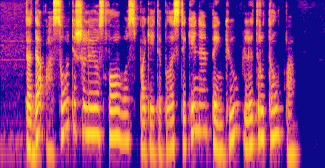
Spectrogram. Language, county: Lithuanian, Vilnius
